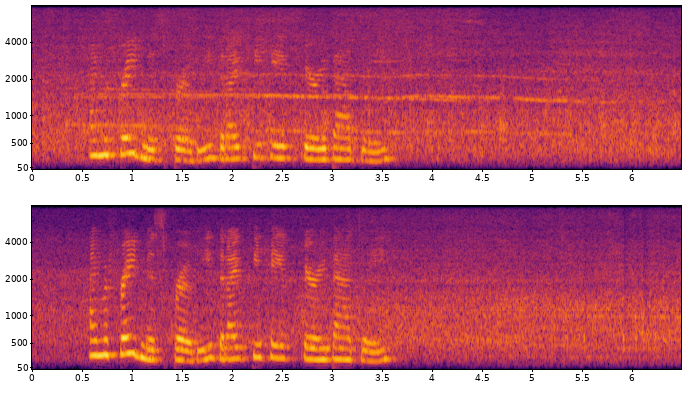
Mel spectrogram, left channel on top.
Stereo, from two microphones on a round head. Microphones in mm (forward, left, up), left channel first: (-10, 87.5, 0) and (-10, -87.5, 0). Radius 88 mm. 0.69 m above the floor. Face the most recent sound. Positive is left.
turn(degrees=-50)  # may be behind; listen again after turning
